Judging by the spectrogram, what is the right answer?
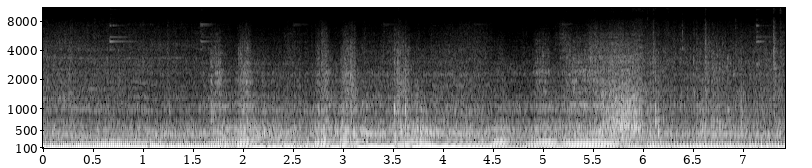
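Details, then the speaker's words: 1985 Toyota pickup, carbureted, revived after 20+ years in a junkyard: idle sags and surges about every second and it stalls; owner suspects needed carburetor adjustment, timing and vacuum leaks. "Oh, it died again. I gotta adjust the carburetor. I gotta do the timing on it, look for more vacuum leaks."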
